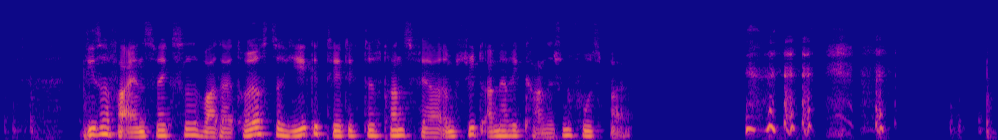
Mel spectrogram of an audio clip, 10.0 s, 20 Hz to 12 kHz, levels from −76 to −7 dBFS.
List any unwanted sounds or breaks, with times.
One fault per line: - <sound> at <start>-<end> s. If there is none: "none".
- laugh at 7.4-9.0 s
